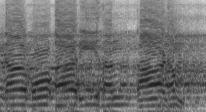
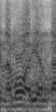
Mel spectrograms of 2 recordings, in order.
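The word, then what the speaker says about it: नमो अरिहंताणं: आप लोग नमो अरिहता बोलिएगा। एक बार जोर से बोलो आपके देखो तीन जगह में नमो अरिहंताम सात शब्द सात जगह टच हो के निकलना चाहिए आप अभी बोलेंगे तो दो जगह में ही स्पर्श करने मात्र से नोमो अरता निकल जाएगा ये तो नमो अरिहताम की गलती नहीं है शब्द उच्चारण की अज्ञानता की गलती है वो 51 शब्द किस-किस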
